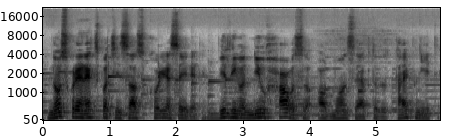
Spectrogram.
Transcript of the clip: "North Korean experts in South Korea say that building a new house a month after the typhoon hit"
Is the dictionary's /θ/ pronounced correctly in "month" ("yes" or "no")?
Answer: no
